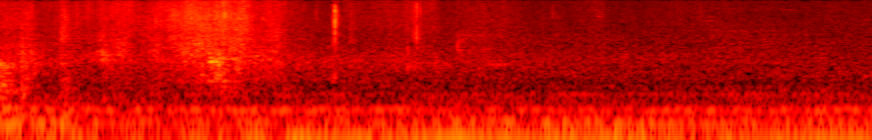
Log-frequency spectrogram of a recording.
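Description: Steady low hum and rumble inside a moving gondola cabin as it rides along the haul rope, with a faint click a little over a second and a half in.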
